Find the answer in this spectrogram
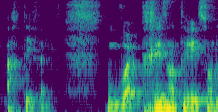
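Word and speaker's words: RTFKT: comme vous voyez ici rtf capter qui se prononce donc artefacts donc voilà très intéressant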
